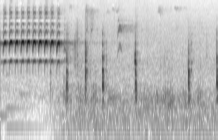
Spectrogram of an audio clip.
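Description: pileated woodpecker

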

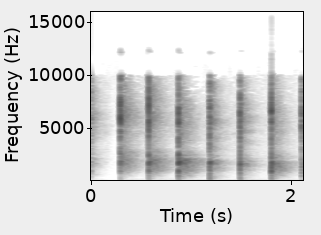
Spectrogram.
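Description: hand clapping

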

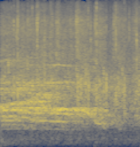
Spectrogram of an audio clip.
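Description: audience round of applause

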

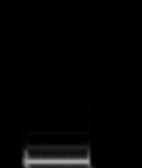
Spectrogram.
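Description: telephone dial tone

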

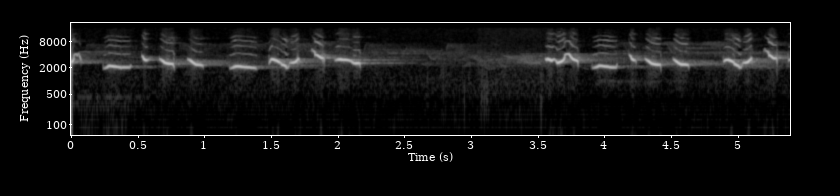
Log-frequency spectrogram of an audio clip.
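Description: baltimore oriole song

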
